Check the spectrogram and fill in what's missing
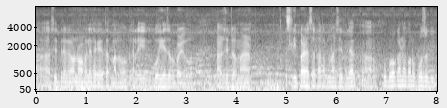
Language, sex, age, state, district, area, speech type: Assamese, male, 30-45, Assam, Sonitpur, urban, spontaneous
